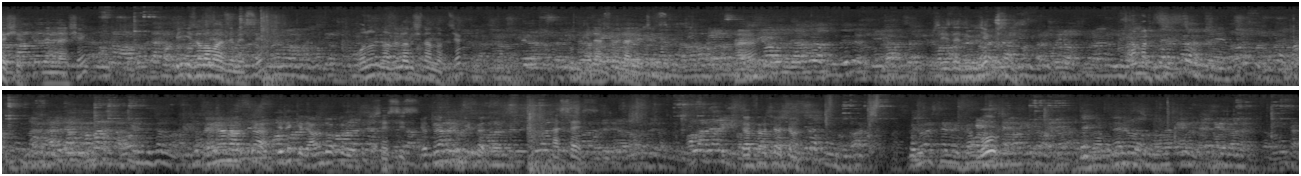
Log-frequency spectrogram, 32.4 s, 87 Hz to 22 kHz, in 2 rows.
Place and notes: Karaot Village, Torbali İzmir / Turkey - Karaot Village, Torbalı İzmir / Turkey
the coffee shop / kahvehane in a small village, the men are chatting and enjoying their tea
Izmir Province, Turkey, 8 February 2011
